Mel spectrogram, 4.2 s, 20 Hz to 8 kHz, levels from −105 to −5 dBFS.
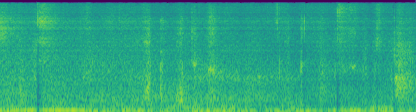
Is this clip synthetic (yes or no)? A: yes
